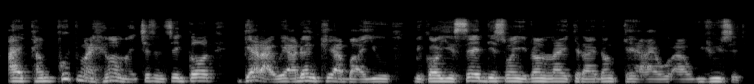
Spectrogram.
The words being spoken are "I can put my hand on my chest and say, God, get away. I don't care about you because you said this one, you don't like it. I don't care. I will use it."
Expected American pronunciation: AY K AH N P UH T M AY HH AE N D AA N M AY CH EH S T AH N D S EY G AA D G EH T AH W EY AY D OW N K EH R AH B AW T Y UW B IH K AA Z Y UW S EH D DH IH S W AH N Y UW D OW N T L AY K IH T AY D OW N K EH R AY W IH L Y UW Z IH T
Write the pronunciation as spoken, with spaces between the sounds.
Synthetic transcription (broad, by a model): AY K AH N P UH T M AY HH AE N AA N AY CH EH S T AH N S EY G AA D G EH T AH W EY AY D OW N K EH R AH B AW T Y UW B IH K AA S Y UW S EH D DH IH S W AH N Y UW D OW N T L AY K IH T AY D OW N K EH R AY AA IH W Y UW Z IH T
